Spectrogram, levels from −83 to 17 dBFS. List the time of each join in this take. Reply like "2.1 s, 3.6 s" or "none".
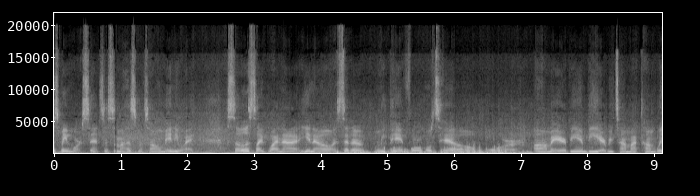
none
